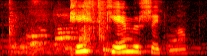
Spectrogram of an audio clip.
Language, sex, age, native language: Icelandic, male, 8, Icelandic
